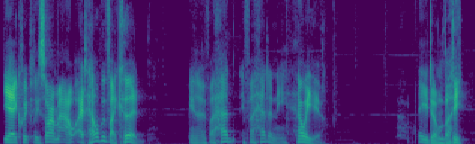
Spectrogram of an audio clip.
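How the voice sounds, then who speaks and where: A man, streaming a game from home on a headset, hoarse from a cold, swearing and joking with chat. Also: on the high side, expressive, fairly quick, soft background music. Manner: swearing, self-mocking, chatting to viewers. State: hoarse, losing his voice from a cold. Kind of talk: casual live-stream chatter while playing.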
